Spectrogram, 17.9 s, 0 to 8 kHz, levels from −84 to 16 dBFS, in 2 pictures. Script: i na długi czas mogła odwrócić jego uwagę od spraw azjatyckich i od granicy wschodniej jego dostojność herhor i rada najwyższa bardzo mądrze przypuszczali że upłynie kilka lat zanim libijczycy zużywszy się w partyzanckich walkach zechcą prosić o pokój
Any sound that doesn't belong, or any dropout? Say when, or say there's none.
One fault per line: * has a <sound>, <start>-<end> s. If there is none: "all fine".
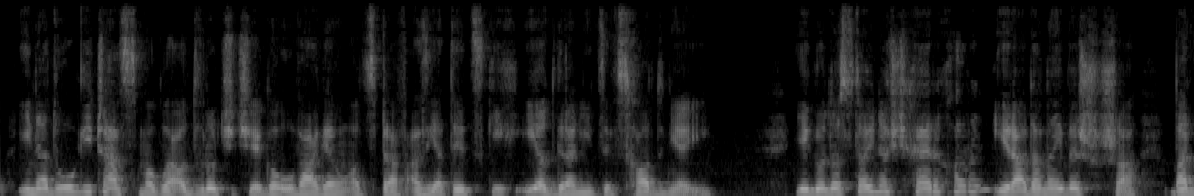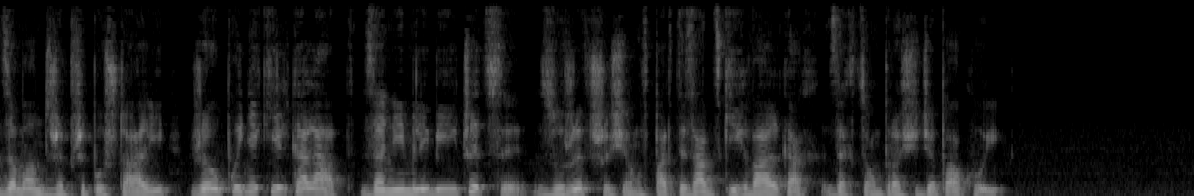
all fine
